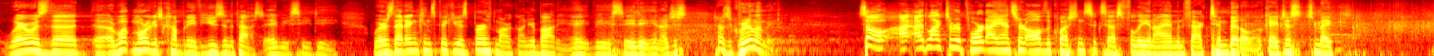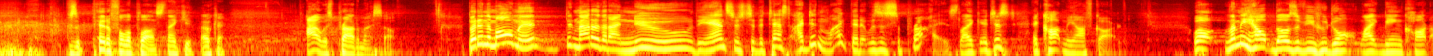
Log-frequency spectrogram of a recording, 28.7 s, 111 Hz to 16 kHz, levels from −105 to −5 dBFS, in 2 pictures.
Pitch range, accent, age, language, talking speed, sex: 140-190 Hz, American, 30-49, English, 245 wpm, male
